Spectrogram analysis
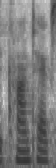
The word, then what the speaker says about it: contact: To contact with somebody, we don't usually say that, to contact somebody. And note that the stress stays on the first syllable, contact, to contact somebody, even though it's a verb.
